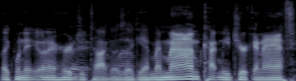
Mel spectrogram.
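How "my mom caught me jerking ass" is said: put-on Chicago accent, spoken slower. Echoing how another player sounded when they talked: Chicago accent. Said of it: "Chicago accent".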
